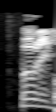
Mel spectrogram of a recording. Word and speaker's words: Buttigieg: And as long as Pete Buttigieg, how do you say his name? – Buttigieg. – Close enough.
